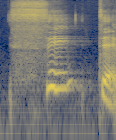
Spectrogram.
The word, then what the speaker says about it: c'était: C'était. We have an E sound and an E sound. C'était. The T is silent.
